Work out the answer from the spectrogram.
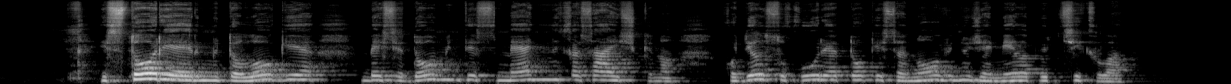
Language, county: Lithuanian, Panevėžys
